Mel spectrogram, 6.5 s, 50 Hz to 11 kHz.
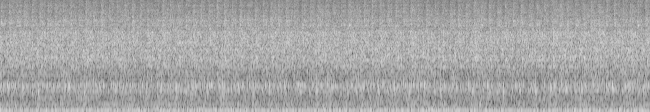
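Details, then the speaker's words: LS 6.0 V8 (2000 Silverado harness) first start: harsh rapid ticking clatter, about three hits a second, on passenger-side bank; dipstick end caught the windage tray and was struck by the crankshaft. "The end of the dipstick caught the windage tray and then got sucked up underneath. So the crank was coming around and hitting the dipstick. Crazy."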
